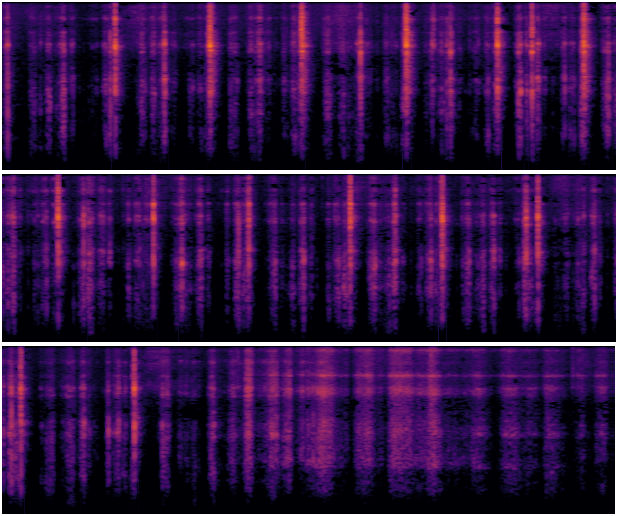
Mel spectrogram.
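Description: Fingers tapping on the lid and side of a white ceramic salt dish: a steady run of light, sharp clicks with a faint high ring, about two or three a second. Near the end the taps thin out into a softer scratchy rubbing on the ceramic.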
